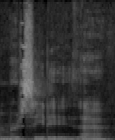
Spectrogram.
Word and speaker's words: Mercedes: buy a BMW or Mercedes? Merc how do you say that? Mercedes. Mercedes. Yeah. It's a little bit different than French. Okay.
